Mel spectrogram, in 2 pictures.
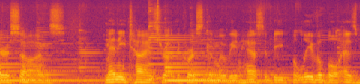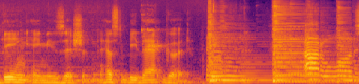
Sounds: Speech, Music

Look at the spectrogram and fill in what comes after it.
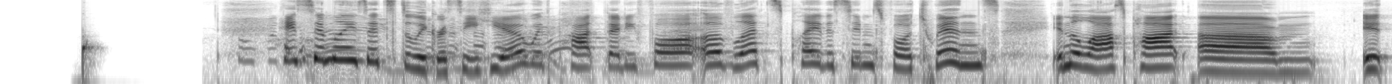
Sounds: Speech, outside, urban or man-made

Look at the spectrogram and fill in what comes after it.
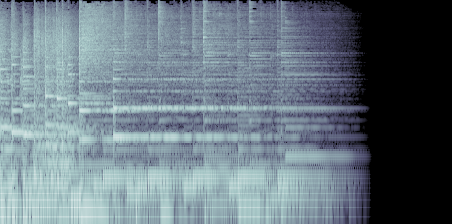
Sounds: Music

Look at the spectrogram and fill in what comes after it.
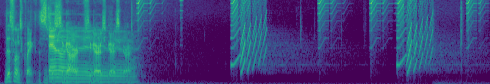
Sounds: Speech

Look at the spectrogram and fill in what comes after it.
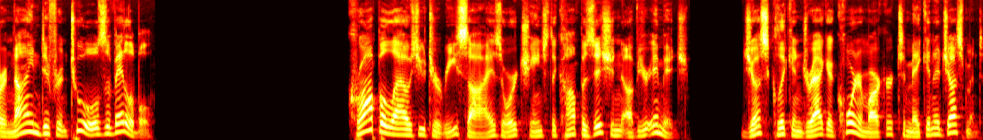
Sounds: Speech

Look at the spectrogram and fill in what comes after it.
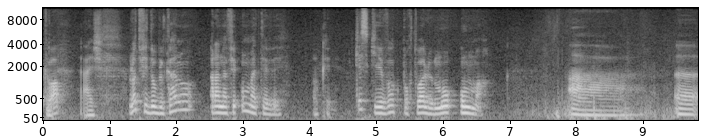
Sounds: Speech

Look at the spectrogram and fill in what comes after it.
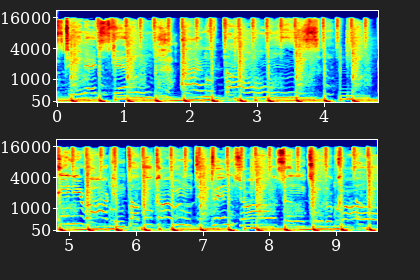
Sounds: Music

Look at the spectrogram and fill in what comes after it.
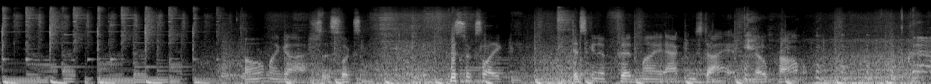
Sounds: Speech, Music

